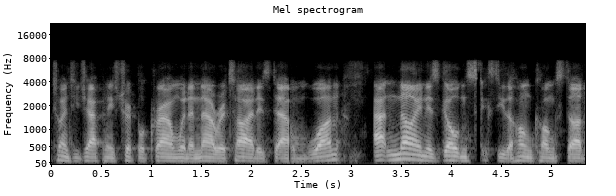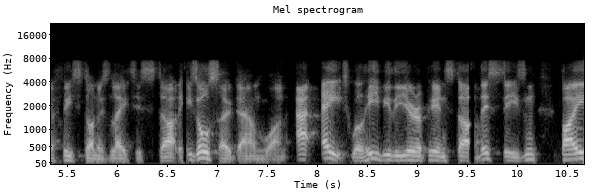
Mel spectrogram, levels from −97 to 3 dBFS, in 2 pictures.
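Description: Speech coded with the AMR wideband (HD Voice) codec, which sounds rough and raspy throughout, consistent with one of its lowest rates, near 8.85 kbit/s. Lost AMR speech frames cause brief concealment dips and warbles at 2.38–2.62 s after "winner now retired is", 4.25–4.34 s, 6.65–6.75 s between "on his latest start" and "also down one", and 9.52–9.60 s, each fitting one to three missing 20 ms frames.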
